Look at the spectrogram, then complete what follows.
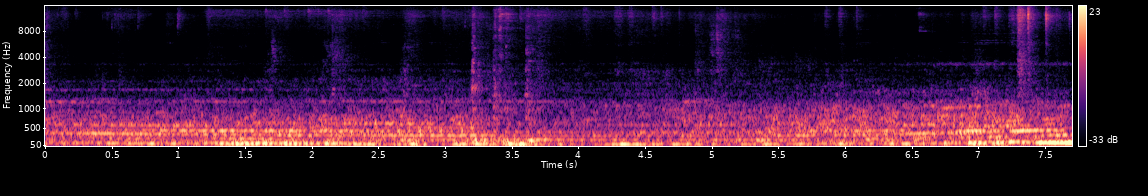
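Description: Interior of an Ikarus 412 trolleybus in motion: the electric traction drive whines over a low rumble of road and body noise. The whine sinks slightly in pitch, then climbs again near the end as the bus picks up speed, with a few light rattles.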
